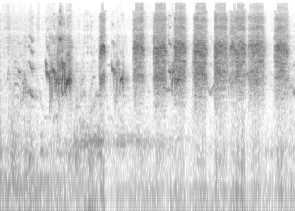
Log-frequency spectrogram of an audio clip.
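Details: Captive budgerigar breeding pair in a colony: a harsh, raspy squawk, then a run of about eight short, evenly spaced scratchy bursts, each roughly a quarter second, loud and high-pitched.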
